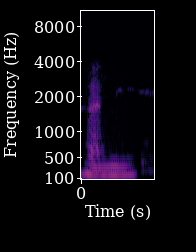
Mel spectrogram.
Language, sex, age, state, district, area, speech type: Punjabi, female, 45-60, Punjab, Gurdaspur, rural, conversation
